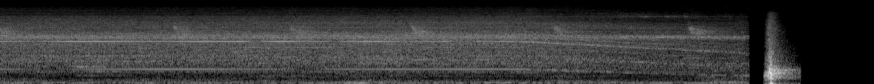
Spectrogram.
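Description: A small electric motor runs with a steady whine and hiss, then its pitch begins to fall a little after five seconds in, as if it is winding down. Near the end the sound cuts out and a short, loud burst follows.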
